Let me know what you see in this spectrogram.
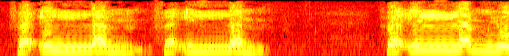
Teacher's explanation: نون ساكنة جاء بعدها حرف اللام، الحكم التجويدي إضغام بغير غنة، لأن اللام أحد حرفي الإضغام بغير غنة.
